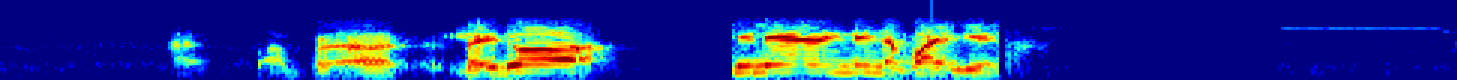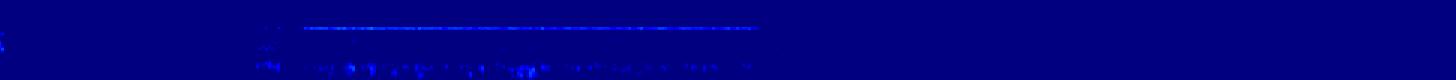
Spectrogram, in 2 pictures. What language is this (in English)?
Santali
